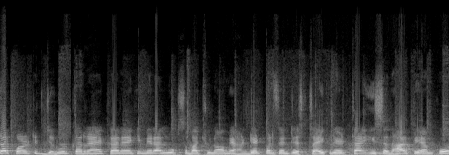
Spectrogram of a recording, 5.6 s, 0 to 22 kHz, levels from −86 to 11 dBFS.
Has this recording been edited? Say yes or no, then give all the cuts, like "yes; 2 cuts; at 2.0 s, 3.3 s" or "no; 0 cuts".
no; 0 cuts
